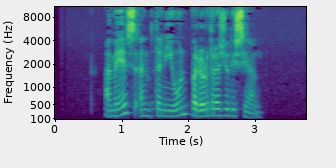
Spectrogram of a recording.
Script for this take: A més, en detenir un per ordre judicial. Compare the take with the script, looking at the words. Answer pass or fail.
pass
